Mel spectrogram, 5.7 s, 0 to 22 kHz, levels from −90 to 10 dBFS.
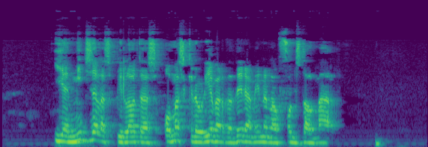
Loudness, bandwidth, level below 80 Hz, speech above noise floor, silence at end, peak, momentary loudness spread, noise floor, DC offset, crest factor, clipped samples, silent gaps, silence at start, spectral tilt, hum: -13 LUFS; 9.6 kHz; -50 dBFS; 45 dB; 0.65 s; 0 dBFS; 15 LU; -58 dBFS; under 0.1%; 14 dB; under 0.1%; none; 0.75 s; -4 dB/octave; none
